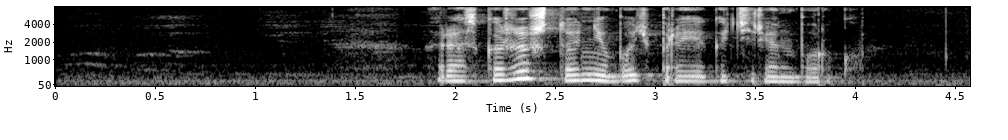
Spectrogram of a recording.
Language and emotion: Russian, neutral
